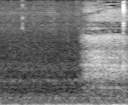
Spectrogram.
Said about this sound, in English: We're both yawning.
